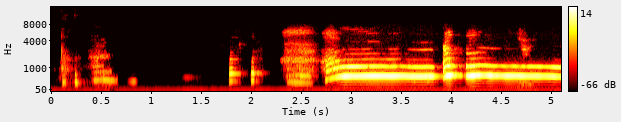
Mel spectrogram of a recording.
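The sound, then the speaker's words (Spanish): After a few brief voice sounds, a voice imitates a wolf's howl: one long, steady, loud howl that breaks briefly, then carries on to the end. “En eso, en eso se escucha el aullido del lobo.”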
